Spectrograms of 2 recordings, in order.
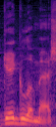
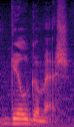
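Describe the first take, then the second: First: The name begins with the sounds 'gig-la'. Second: The name begins with the sounds 'gil-ga'. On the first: The speaker calls it wrong. "not to be confused with Giglamesh" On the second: The speaker calls it right. "it's Gilgamesh"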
